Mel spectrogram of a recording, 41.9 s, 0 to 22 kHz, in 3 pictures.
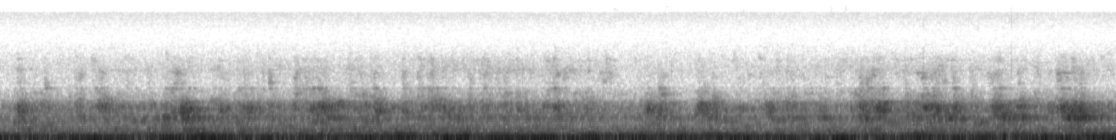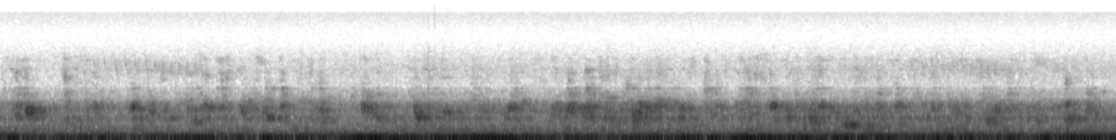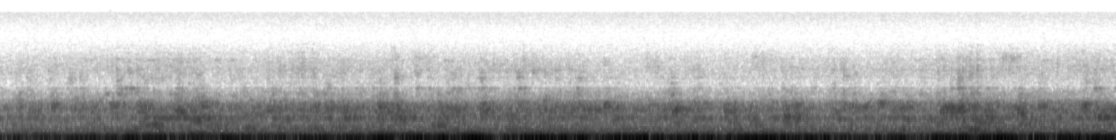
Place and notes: Pakalniai, Lithuania, abandoned bridge
abandoned metallic bridge construction on the lake: it surely remembers soviet times when there was recreation base...a pair of contact mics and geophone on it.
Utenos rajono savivaldybė, Utenos apskritis, Lietuva, June 2020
